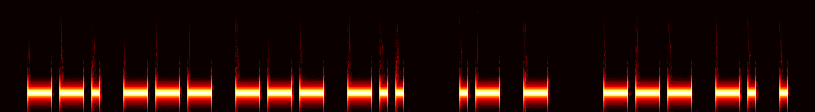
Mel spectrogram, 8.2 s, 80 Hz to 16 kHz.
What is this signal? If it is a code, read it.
Morse code, heard as a keyed tone, about 15 wpm, 700 Hz. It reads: GOOD AT ONE
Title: Sentences from Top 1000 Words - Review Part 2 - 15wpm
